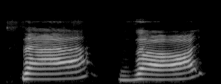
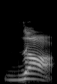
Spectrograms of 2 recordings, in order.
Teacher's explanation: موٹا پڑھتے ہیں. سا زال باریک پڑھا گیا ہے، زا موٹا پڑھتے ہیں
